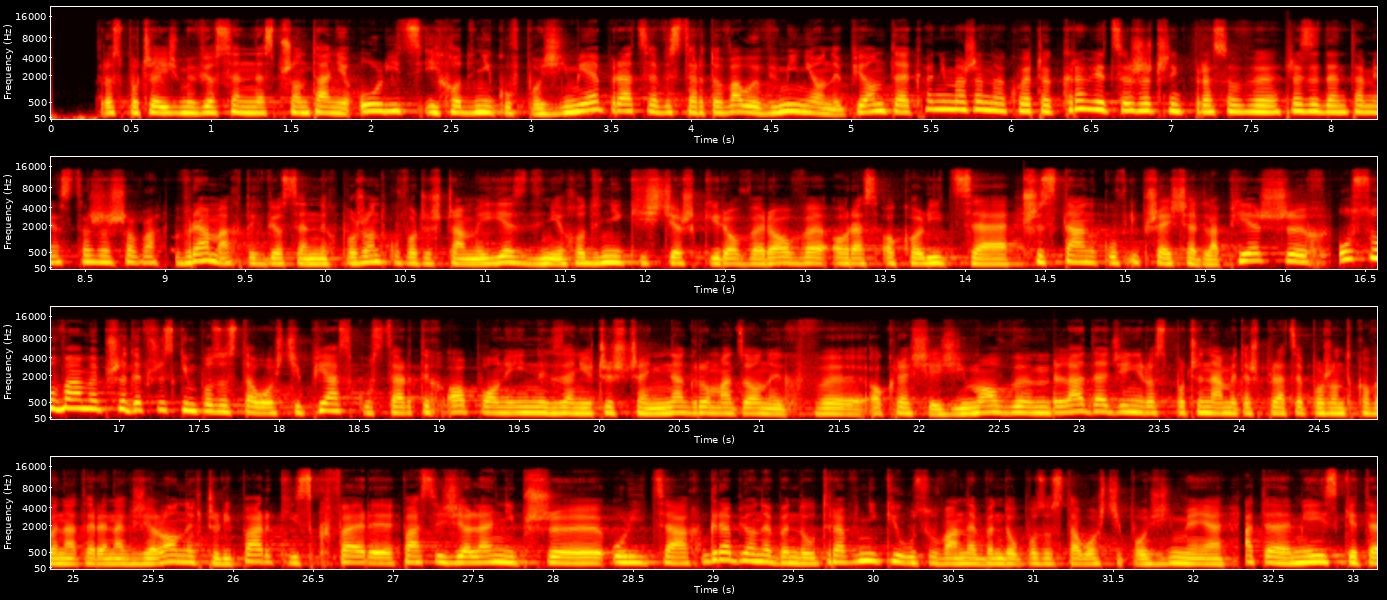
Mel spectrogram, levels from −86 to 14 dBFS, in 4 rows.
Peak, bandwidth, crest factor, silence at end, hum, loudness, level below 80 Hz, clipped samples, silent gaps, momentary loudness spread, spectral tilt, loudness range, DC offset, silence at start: -4 dBFS; 14.5 kHz; 14 dB; 0 s; none; -20 LUFS; -60 dBFS; under 0.1%; none; 4 LU; -5.5 dB/octave; 1 LU; under 0.1%; 0 s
